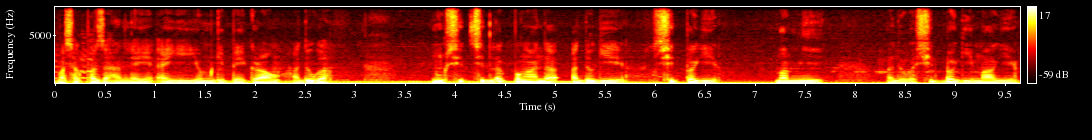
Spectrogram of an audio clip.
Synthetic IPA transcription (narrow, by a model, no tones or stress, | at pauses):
mɐsak̚pʰɐzɐɦɐnleɡʔɐjɡijumɡibek̚ɡɾawnɐduɡɐ | nuŋsit̚sit̚lɐk̚pɐŋandɐːduɡisit̚bɐɡi | mɐmːi | ɐduɡɐsit̚bɐɡimaɡi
